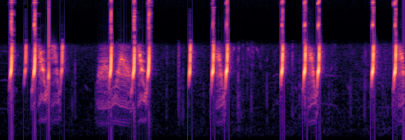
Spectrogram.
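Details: Repeated quail calls, quick sharp clicking notes in pairs and triplets mixed with a longer rasping nasal burst, the phrases coming roughly once a second.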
